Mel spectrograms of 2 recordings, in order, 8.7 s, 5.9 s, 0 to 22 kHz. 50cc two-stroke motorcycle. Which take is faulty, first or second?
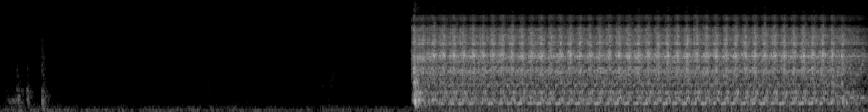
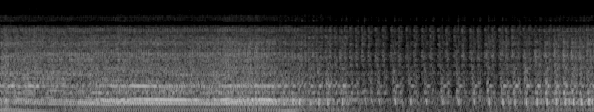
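second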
